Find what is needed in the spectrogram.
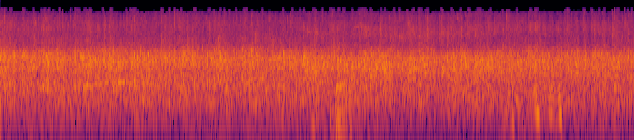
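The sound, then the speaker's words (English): A standing ovation for Congresswoman Jackie Speier, with the audience applauding in a steady, even stream of clapping that holds at the same level for several seconds without talk. “For the, our radio audience, we have a standing ovation here.”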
